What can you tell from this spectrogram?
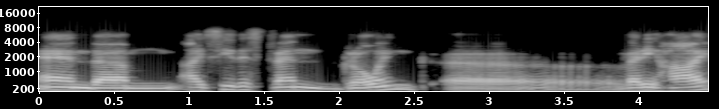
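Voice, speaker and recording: The recording is dry and close, with no echo. A man with an Arabic accent speaks at a medium pitch. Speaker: petroleum industry expert. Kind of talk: interview. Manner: halting, many fillers and repetitions.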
